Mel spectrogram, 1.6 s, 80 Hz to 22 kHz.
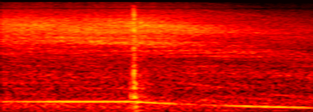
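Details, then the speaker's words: New DeWalt 9-gallon shop vac with "Quiet Technology", advertised 50% quieter: soft, steady mid-pitched whine over a gentle airy hiss, winding down smoothly. Normal running. "now they adverti this as 50% quieter with the new quiet technology and I've got to say that I am really really impressed right out of the gate with how quiet this shopvac is"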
